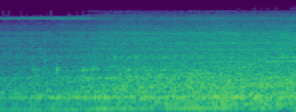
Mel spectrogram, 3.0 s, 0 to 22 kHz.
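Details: Merrychef Connex oven blower motor driven by VFD speed controller, commanded to 100% during speed-control test; steady low hum swelling as fan reaches full speed then holding even; normal blower run.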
